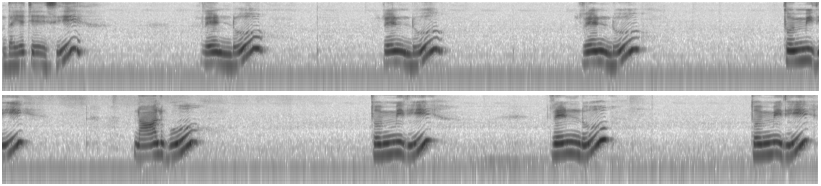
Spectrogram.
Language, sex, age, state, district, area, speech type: Telugu, female, 60+, Andhra Pradesh, Krishna, urban, read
